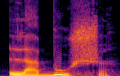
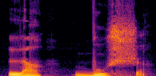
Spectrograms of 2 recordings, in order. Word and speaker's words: la bouche: La bouche. So remember, CH combined together will give you this sh sound. La bouche.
